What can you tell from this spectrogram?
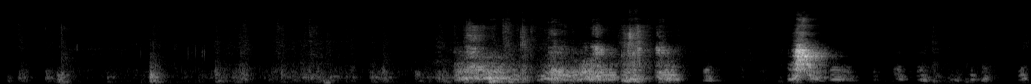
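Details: Three-week-old Teddy retriever puppy, a Labrador and Golden retriever mix, growling and barking for the first time: scattered soft grunts, then a raspy growling burst over two seconds and a sharp high yappy bark, followed by small whimpers.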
